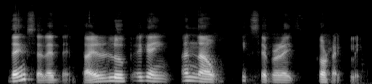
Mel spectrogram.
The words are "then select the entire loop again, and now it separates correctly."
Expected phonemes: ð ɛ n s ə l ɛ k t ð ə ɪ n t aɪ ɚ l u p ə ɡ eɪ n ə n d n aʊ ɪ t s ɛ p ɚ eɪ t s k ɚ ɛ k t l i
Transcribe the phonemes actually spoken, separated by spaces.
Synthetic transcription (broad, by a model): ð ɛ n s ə l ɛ t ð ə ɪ n t aɪ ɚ l u p ə ɡ eɪ n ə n n aʊ ɪ t s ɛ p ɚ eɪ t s k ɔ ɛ k t l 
